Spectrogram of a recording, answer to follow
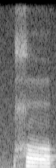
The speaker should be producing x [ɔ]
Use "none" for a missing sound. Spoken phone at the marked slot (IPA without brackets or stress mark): ɔ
